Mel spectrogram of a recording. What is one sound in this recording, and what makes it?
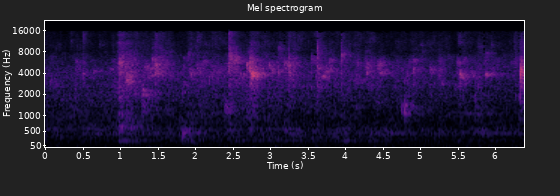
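Water splashes as a small child's hands play in it.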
